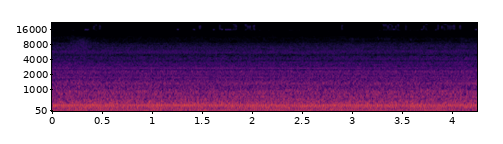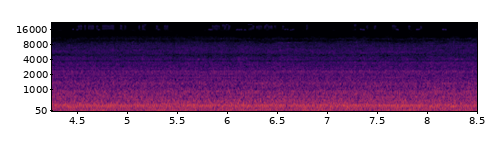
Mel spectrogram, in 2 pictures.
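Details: EcoFlow WAVE running with a constant loud hum and steady droning tone that never changes; unit is far noisier than it should be.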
